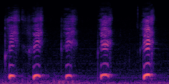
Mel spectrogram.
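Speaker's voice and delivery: high, rubbery squeaky-toy squeak; rat squeaks. Retold or imitated. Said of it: "he'll be like".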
